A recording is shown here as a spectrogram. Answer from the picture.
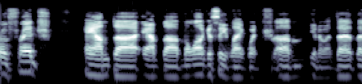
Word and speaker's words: Malagasy: yeah i i'm i'm i'm not getting the the stress on the name of the language right it's malagasy is uh so it's uh stress is next to the last syllable which um i guess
